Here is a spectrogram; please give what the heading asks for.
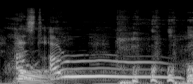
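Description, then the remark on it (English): A dog lets out a whimpering whine that stretches into a long, steady howl lasting over a second, with a person's voice murmuring underneath toward the end. “It's a dog situation over here.”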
